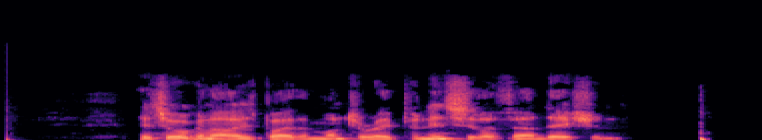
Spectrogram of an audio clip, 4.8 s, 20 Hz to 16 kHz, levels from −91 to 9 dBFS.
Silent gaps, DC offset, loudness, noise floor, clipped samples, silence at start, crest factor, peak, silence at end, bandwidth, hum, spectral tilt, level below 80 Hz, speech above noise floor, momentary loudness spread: none; under 0.1%; -16 LUFS; -67 dBFS; under 0.1%; 0.9 s; 16 dB; -2 dBFS; 0.35 s; 7.6 kHz; none; -6.5 dB/octave; -52 dBFS; 52 dB; 11 LU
